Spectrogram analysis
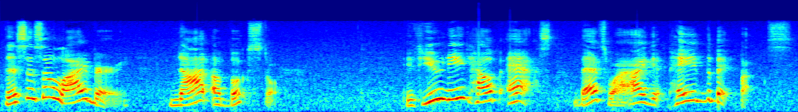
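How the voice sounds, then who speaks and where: A woman's voice: high-pitched, big pitch swings, slow, fairly bright tone, pitched above the performer's own voice, full character voice. A woman reading aloud, voicing a strict female school librarian who was once a dragon and lectures the children on library rules. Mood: stern.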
